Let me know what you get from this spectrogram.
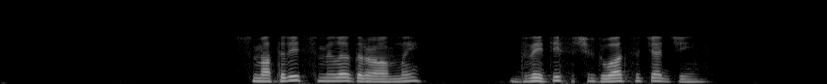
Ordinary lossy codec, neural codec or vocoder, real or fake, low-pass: none; codec, 16 kHz in and 24 kHz out, 0.4 kbps, LongCat-Audio-Codec, two codebook decoder; fake; 3.6 kHz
